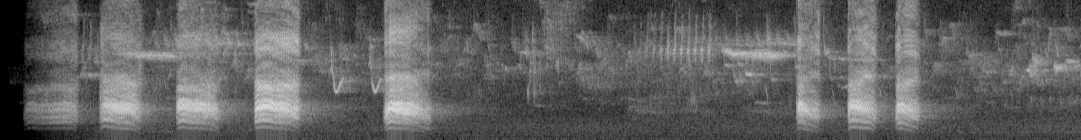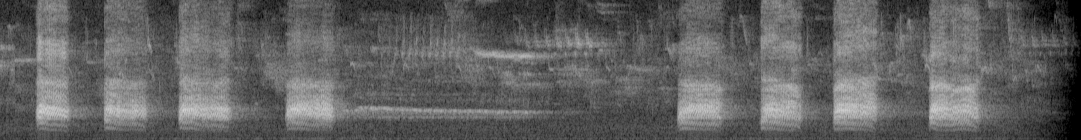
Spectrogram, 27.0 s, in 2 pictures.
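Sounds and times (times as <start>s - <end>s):
carrion crow: 0.3s - 4.0s, 4.8s - 5.6s, 9.9s - 11.7s, 14.0s - 20.2s, 22.0s - 25.9s.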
